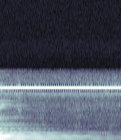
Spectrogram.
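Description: A single acoustic guitar chord, strummed once and left to ring, fading slowly.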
